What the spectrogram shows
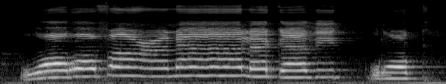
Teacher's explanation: را کو پر کر کے پڑھنا ہے اور نا کو بھی تھوڑا سا ہم نے لمبا کرنا ہے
